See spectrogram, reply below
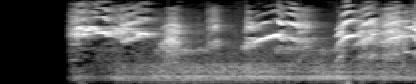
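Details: Rainbow lorikeets in a sudden, unusually large flock, giving loud harsh screeching and chattering calls that overlap continuously, high-pitched and grating, starting abruptly after a short silence.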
